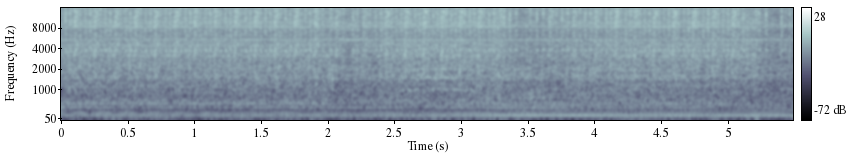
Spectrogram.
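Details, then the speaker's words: Idling engine on an 8-channel fuel and ignition scope, with the crank sensor deliberately grounded slightly. The idle becomes uneven and labouring, stumbling and briefly cutting out: misfire from crank sensor signal dropout. "You can hear the engine kind of labor and just cut out ever so often."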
